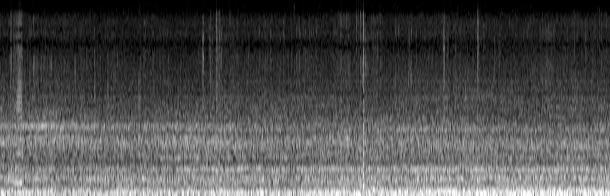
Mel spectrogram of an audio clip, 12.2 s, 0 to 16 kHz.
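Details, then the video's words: Honey bee hive buzzing in winter at Ohio State University's Wooster campus around 4 PM, January 16, 2024, with 15°F air outside. The recorder, a Sony ICD-PX370, sat by the inner-cover hole next to the remnants of a sugar brick. The buzzing is even and low, with occasional sharp ticks. "Bee Hive Sounds in Winter"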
